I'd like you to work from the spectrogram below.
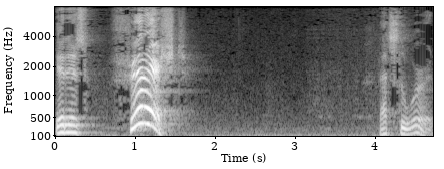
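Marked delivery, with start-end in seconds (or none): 0.0-1.6 high, slow, loud and strong cry of victory. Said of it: "he cried out in a loud, strong voice".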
